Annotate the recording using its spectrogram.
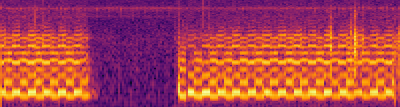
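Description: Red push-button desk telephone ringing with a fast warbling electronic ring: one ring ends about half a second in, and the next starts about a second in and runs until the handset is lifted.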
